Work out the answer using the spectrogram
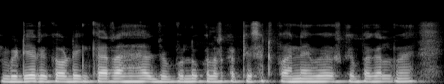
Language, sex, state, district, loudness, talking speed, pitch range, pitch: Hindi, male, Jharkhand, Palamu, -16 LUFS, 215 wpm, 130-135 Hz, 130 Hz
